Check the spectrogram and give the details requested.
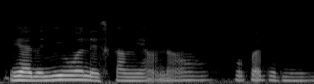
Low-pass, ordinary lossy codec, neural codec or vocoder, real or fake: none; none; codec, 16 kHz, 4 kbps, FunCodec, trained on LibriTTS, 50 frames a second; fake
